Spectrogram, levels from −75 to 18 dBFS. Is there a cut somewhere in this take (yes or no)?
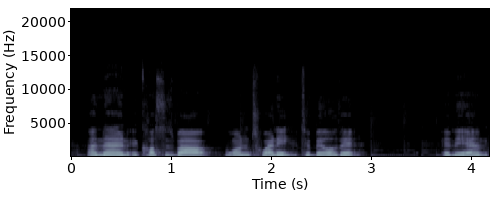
no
